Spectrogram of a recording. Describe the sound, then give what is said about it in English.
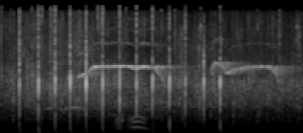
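An audience applauds with crisp claps in a steady, quick rhythm as men applaud mothers and wives for Mother's Day, while two long high whistles ring out over the clapping and faint voices murmur underneath. “Whatever it is, men, let's give them a round of applause or whatever it is. Do it right now.”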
